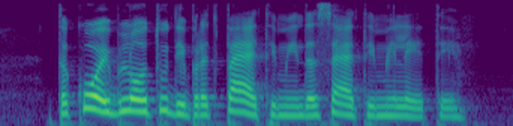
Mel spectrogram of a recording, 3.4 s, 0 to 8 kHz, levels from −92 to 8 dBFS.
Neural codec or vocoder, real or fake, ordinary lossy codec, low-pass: none; real; none; 7.2 kHz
